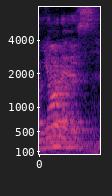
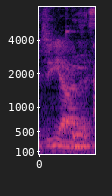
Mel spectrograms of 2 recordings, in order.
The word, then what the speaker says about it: Giannis: I'm sorry, Giannis. Giannis. I know. I always want to say Giannis because I don't know. That's kind of how it's spelled.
